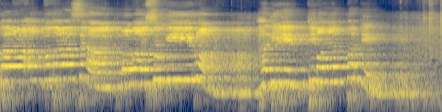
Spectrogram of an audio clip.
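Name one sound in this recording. A choir sings loudly in a large echoing hall, then stops.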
